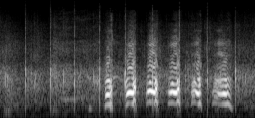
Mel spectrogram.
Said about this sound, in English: Just, you can feel free to stand and clap. Woo! Hey!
